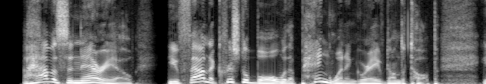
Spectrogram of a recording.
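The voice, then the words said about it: Deliberately bad Australian accent. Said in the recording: “you might want to read this in a terrible Australian accent ... my terrible Australian accent ... My terrible Australian. I can do a good one, but that was the terrible”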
